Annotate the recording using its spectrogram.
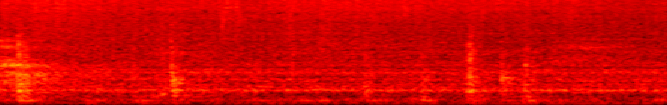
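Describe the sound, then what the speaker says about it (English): Cream is stirred into a hot pan, giving a continuous sizzling hiss broken by a few scraping strokes of the utensil, close and fairly loud. "stir it in"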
